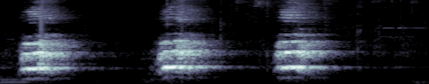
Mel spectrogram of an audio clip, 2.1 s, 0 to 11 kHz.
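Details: German Shepherd Dog puppy barking three times, each bark short and clear with a tonal edge, spaced roughly every 0.6 seconds, against a quiet background.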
